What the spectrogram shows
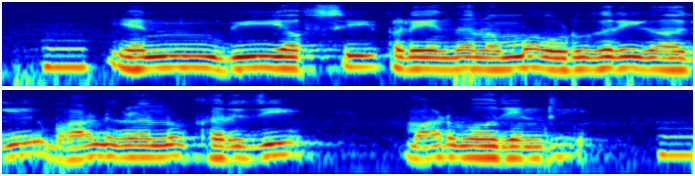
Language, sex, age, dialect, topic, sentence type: Kannada, male, 31-35, Central, banking, question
